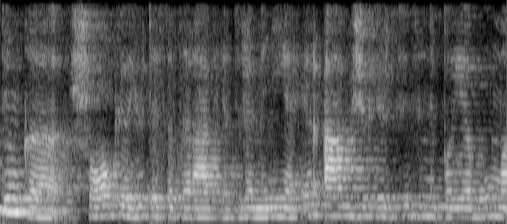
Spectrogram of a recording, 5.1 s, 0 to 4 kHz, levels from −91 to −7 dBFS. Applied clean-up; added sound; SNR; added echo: neural separator model SepFormer DNS4.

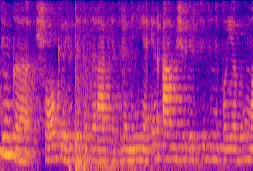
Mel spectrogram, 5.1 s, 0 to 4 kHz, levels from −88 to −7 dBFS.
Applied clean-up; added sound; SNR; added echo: none; Fireworks; 12 dB; reverberation time 0.9 s.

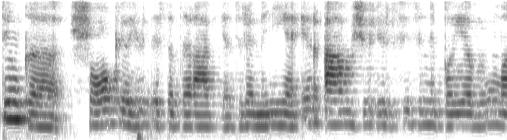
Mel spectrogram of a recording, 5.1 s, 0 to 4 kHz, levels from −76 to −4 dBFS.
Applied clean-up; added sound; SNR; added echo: neural mask model DeepFilterNet 3.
